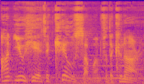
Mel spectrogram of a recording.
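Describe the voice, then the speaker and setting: A male actor plays a wisecracking fantasy game hero. He is dry and sarcastic, with a very lively swing in his mid-pitched voice. Music plays clearly behind him. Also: fast talker, close to an everyday voice. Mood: sardonic, teasing. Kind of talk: video game dialogue acting.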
